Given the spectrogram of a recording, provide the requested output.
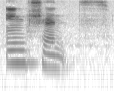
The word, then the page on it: ancients: American English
